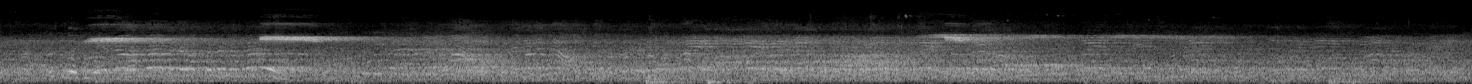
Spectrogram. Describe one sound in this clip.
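A crowd chatters and calls out in an echoing indoor hall.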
